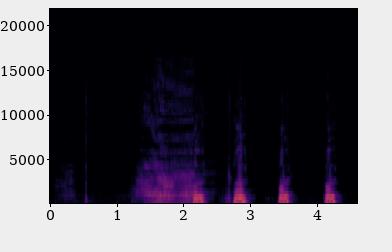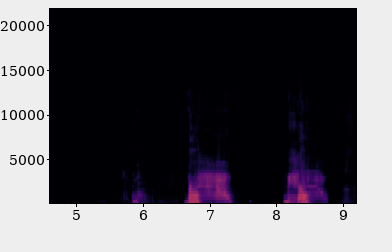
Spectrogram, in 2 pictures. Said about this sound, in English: Just wanted to show you how gobby my dog is. And now she's gone quiet because she knows I'm booing.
